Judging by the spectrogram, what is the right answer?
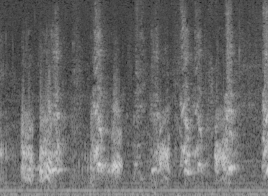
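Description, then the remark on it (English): A dog barks repeatedly, about half a dozen sharp, agitated barks in quick succession over a faint steady hum, as it catches up with a man and bites him on the calf. “And that's when one of the dogs caught up with him.”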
